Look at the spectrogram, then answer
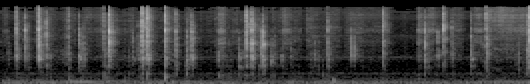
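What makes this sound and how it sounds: A single long, thin white thermal paper receipt, a flat sheet, is crumpled and creased between the fingertips of both hands. The result is quiet, dry crinkling and rubbing: a rapid scatter of short, bright crackles with a faint low hum underneath.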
